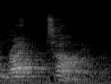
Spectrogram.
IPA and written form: ˈraɪt̚ ˈtaɪm (right time)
